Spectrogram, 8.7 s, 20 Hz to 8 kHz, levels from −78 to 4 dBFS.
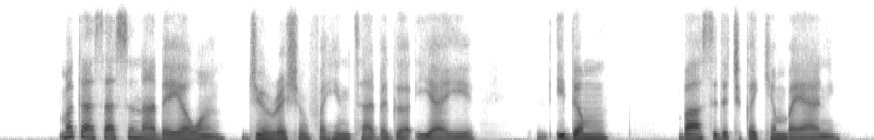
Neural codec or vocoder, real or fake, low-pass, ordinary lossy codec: codec, 24 kHz, 0.9 kbps, WavTokenizer, large speech release; fake; 7.2 kHz; Opus, 24 kbps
